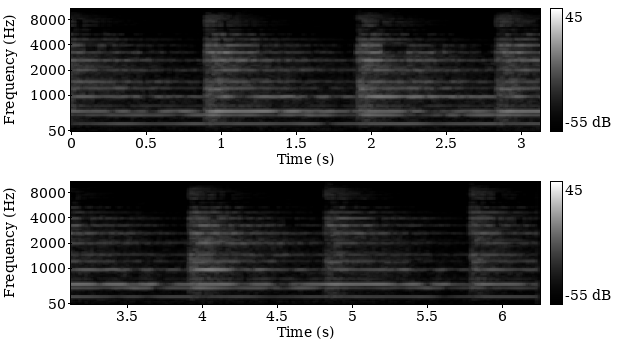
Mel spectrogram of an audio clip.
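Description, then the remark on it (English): A church bell tolls steadily, about once per second, each strike ringing with rich sustained overtones that blend into a continuous hum. Moderately loud, with no voices. “When the bell was tolling, the villager thought he was hearing his ox, Barna, calling.”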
